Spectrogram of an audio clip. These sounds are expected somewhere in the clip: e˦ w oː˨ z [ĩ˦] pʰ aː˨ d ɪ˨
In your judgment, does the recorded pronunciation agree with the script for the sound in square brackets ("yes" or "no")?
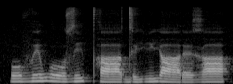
no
